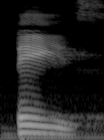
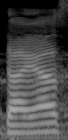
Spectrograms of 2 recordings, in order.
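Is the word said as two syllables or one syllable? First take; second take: one syllable; two syllables. First: The word is said as one syllable, days. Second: The word is said as two syllables, dai-as. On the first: This is the standard pronunciation. The speaker calls it right. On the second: This is how it is said in Indian English. The speaker calls it wrong.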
